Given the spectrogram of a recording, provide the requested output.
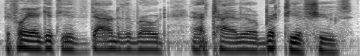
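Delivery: put-on low Boston accent tough talk; low, casual Boston threat. Cohost copying the demonstration, low in a Boston accent. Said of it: "if you wanna do a Boston accent".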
